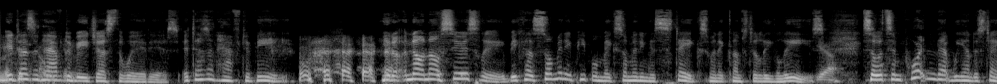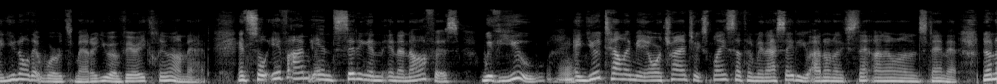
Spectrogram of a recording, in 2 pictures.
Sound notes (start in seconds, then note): 2.7 laughs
